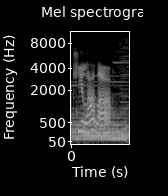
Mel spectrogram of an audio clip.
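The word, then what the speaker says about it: Kirara: don't really know why in japanese that r a sounds like la and not rob but that is how it is pronounced kilala and i ain't correcting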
